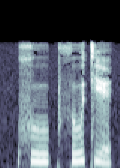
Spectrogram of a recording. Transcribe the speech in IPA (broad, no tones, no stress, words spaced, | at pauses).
xuːk θutʲe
